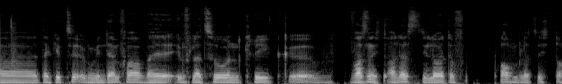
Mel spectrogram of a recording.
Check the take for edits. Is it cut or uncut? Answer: uncut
